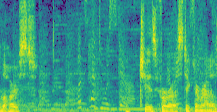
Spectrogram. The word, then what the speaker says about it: Astera: Right, so I'm gonna go to Astria. Not training area. Astria Astera. That's how you pronounce it.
